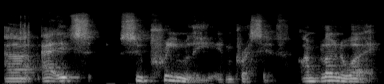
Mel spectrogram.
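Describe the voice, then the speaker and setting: A man mentor giving feedback on a video call, earnest and measured, stumbling over his words as he praises the work. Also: medium pitch, animated, sharp tone. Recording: echoey room.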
